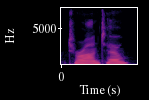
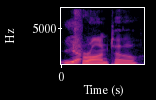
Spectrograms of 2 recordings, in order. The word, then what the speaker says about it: Toronto: Toronto. – Like, you don't say the second T.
